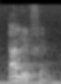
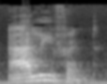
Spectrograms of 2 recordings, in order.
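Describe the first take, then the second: First: The stress is on the first syllable. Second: The stress is not on the first syllable. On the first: The speaker calls it right. "Stressed, unstressed, unstressed" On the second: The speaker calls it wrong. "It's not elephant"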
